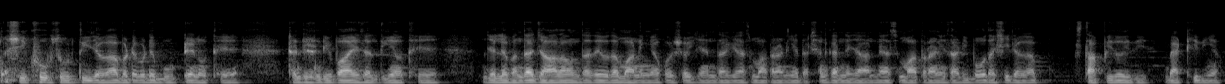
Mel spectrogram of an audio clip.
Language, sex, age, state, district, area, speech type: Dogri, male, 30-45, Jammu and Kashmir, Reasi, rural, spontaneous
